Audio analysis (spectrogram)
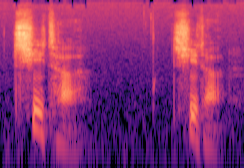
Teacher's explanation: in cheetah, your tongue is bent up and touching, making contact, and then creating that friction. It's a stop friction sound.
